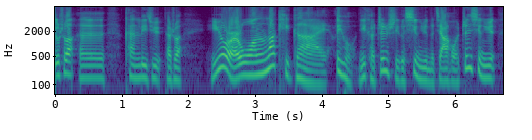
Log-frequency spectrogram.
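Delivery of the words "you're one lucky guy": slow reading. Shown as a demonstration. Reads example sentence.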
